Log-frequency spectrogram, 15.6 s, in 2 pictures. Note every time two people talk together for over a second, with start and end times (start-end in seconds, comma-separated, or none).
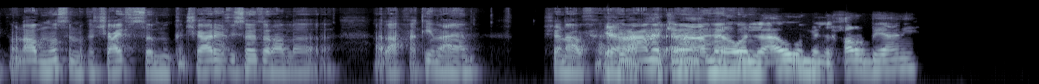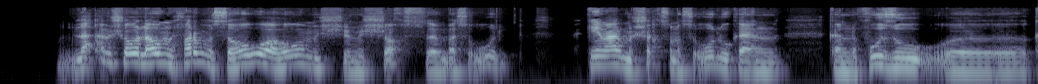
4.5-5.8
